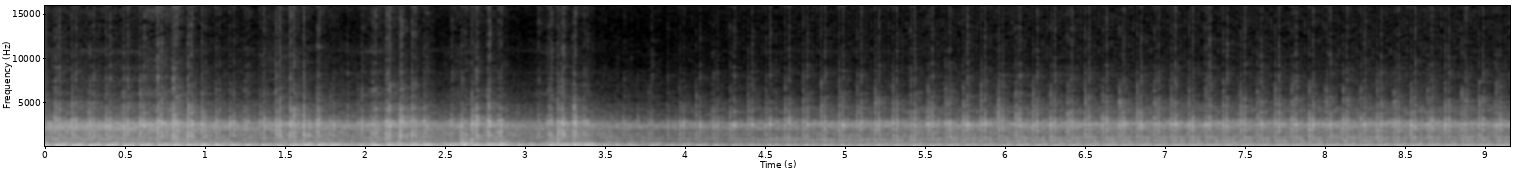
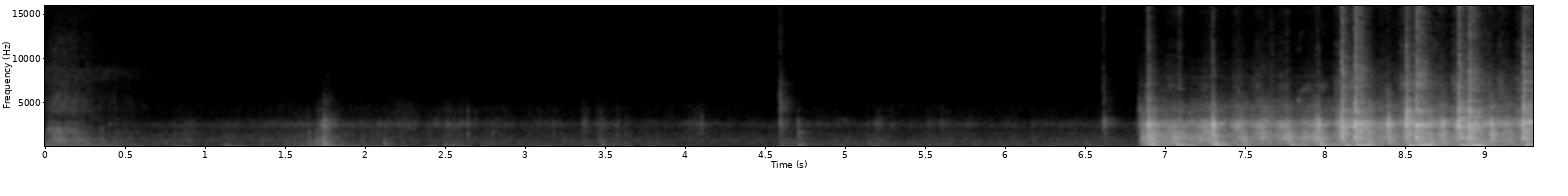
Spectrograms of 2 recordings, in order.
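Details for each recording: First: VW Beetle air-cooled engine after slightly adjusting timing, running on fuel from a bottle: brief rev, then an even, steady beat held at idle; normal idle. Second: VW Beetle engine cranking, quiet then steady rapid starter chugging about three beats a second that never catches; number one cylinder was mismarked, so the spark plug wires were in the wrong order (correct 1-4-3-2); crank no start.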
